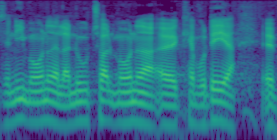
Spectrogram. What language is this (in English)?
Danish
